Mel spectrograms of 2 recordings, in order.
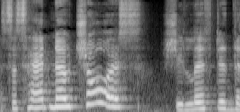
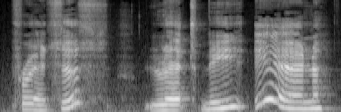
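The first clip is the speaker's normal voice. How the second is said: croaking, croaky frog voice. Narrating a fairy tale, the frog calls at the princess's door in a croaky frog voice. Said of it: "called the croaky voice".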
